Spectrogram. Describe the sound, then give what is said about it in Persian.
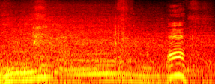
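A taxi's engine idles steadily as the car pulls up. The low engine hum runs throughout beneath people talking. “تاکسی برای نجمه نگه میده.”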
